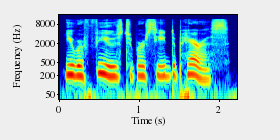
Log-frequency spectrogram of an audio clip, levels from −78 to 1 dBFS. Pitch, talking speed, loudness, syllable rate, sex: 195 Hz, 160 wpm, -16 LUFS, 4.8 syllables/s, female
